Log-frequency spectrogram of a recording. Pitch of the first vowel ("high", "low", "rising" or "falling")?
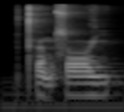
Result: low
